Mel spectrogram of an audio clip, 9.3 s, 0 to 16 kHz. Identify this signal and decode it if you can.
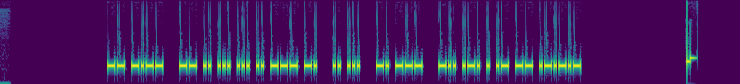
Morse code, heard as a keyed tone, about 40 wpm, 700 Hz. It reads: MY MISSION IS NO DREAM.
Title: Sentences from Top 1600 Words 40wpm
